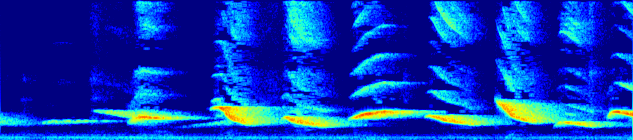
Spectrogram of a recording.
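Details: Green-winged saltator singing a lively run of rich whistled phrases, each note sliding down or swooping up, delivered in quick succession about every third of a second with short pauses, clean and close.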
